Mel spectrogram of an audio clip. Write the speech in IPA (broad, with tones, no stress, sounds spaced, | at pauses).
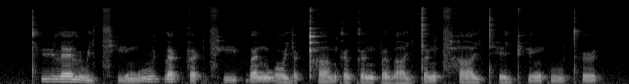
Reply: t̪ʰ yː˥ l ɛː˥ l uː˨˩ j t͡sʰ iː˨˩ m w uː˥ t̚ l ɐ˧ k̚ h ɐ˨ k̚ t͡sʰ iː˧ p̚ w ɐ˥ n w ɔː˨˩ j ɐ˥ k̚ pʰ aː˨˧ m k ɐ˨˩ w k ɐ˨ ŋ p ɐ˨˩ w aː˨˩ j t̪ ɐ˧ ŋ t͡sʰ aː˧ j t̪ʰ e˨ j pʰ ɪ˥ ŋ k uː˧ t̪ʰ ɵ˥ t̚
